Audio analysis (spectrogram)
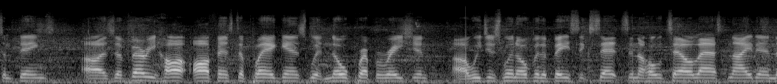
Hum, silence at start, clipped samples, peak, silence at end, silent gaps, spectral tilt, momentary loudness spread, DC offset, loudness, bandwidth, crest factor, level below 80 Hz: none; 0 s; under 0.1%; -4 dBFS; 0 s; none; -3.5 dB/octave; 7 LU; under 0.1%; -23 LUFS; 14 kHz; 18 dB; -48 dBFS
